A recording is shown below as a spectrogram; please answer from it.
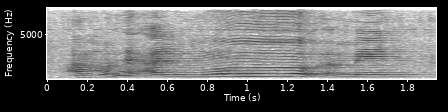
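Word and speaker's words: المؤمن: you pronounce the Hamza with the haraka on the Hamza. Example. If I say the word Al-Mu, me. Okay? So, Al-Mu'min. Okay? Al-Mu'min. Al-Mu'min. How many syllables? 3 syllables.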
